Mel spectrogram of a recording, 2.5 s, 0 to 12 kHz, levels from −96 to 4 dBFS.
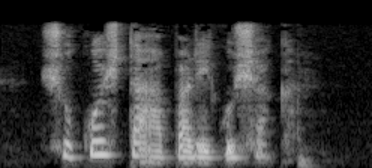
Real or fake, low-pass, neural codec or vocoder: real; 7.2 kHz; none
